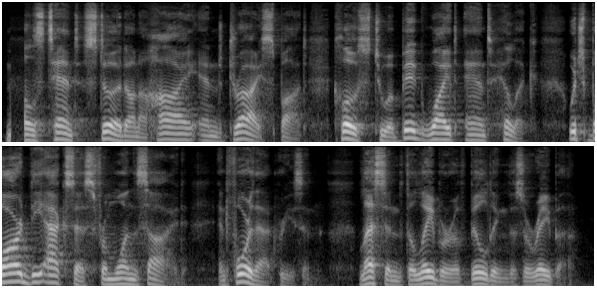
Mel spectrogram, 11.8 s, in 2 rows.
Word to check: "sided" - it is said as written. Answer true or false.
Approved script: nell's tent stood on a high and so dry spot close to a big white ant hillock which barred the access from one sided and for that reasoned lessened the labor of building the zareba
false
